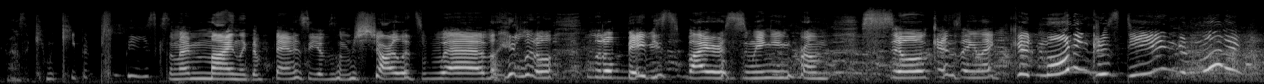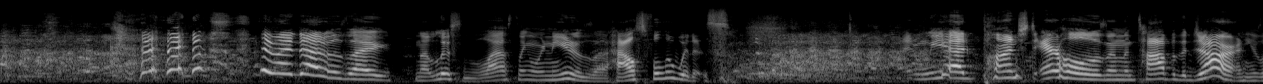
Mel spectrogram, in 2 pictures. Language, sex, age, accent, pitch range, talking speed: English, female, 10-29, American, 190-285 Hz, 165 wpm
